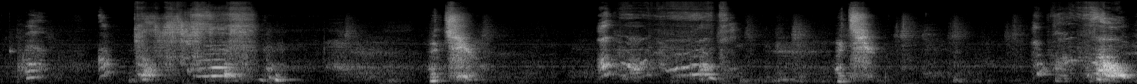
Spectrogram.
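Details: Several sharp, explosive sneezes in a row, with soft child sounds and an adult voice nearby.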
